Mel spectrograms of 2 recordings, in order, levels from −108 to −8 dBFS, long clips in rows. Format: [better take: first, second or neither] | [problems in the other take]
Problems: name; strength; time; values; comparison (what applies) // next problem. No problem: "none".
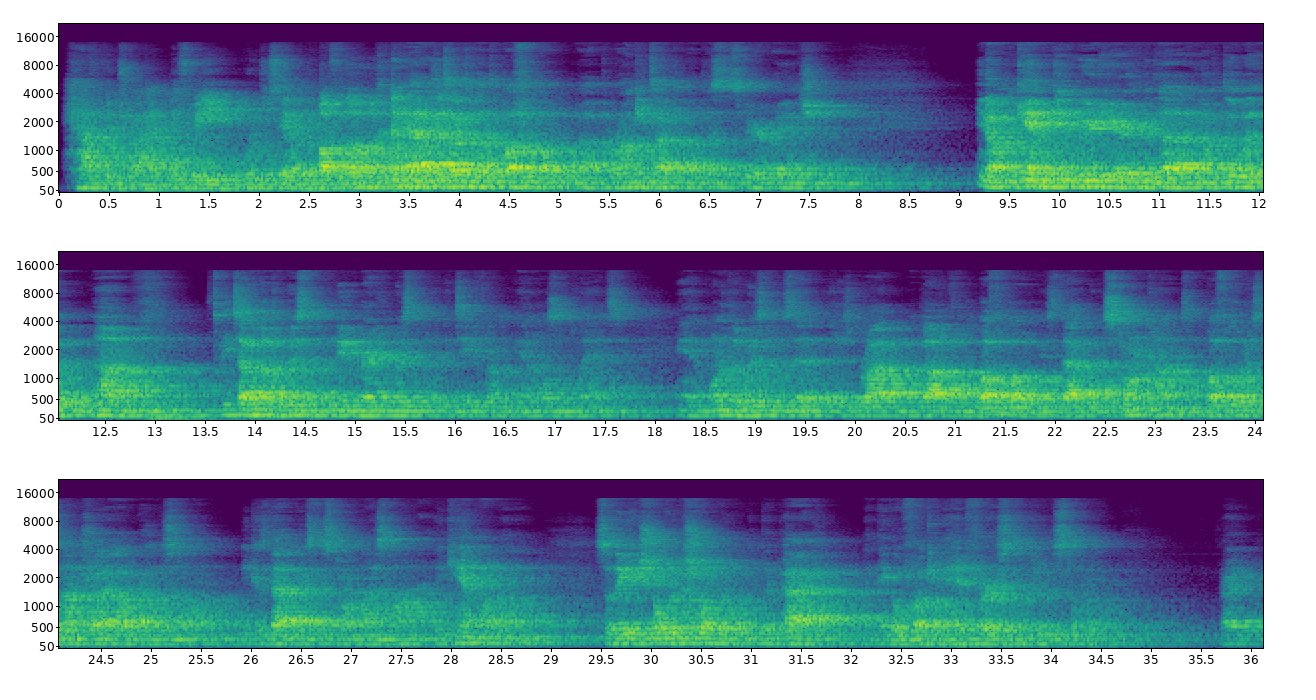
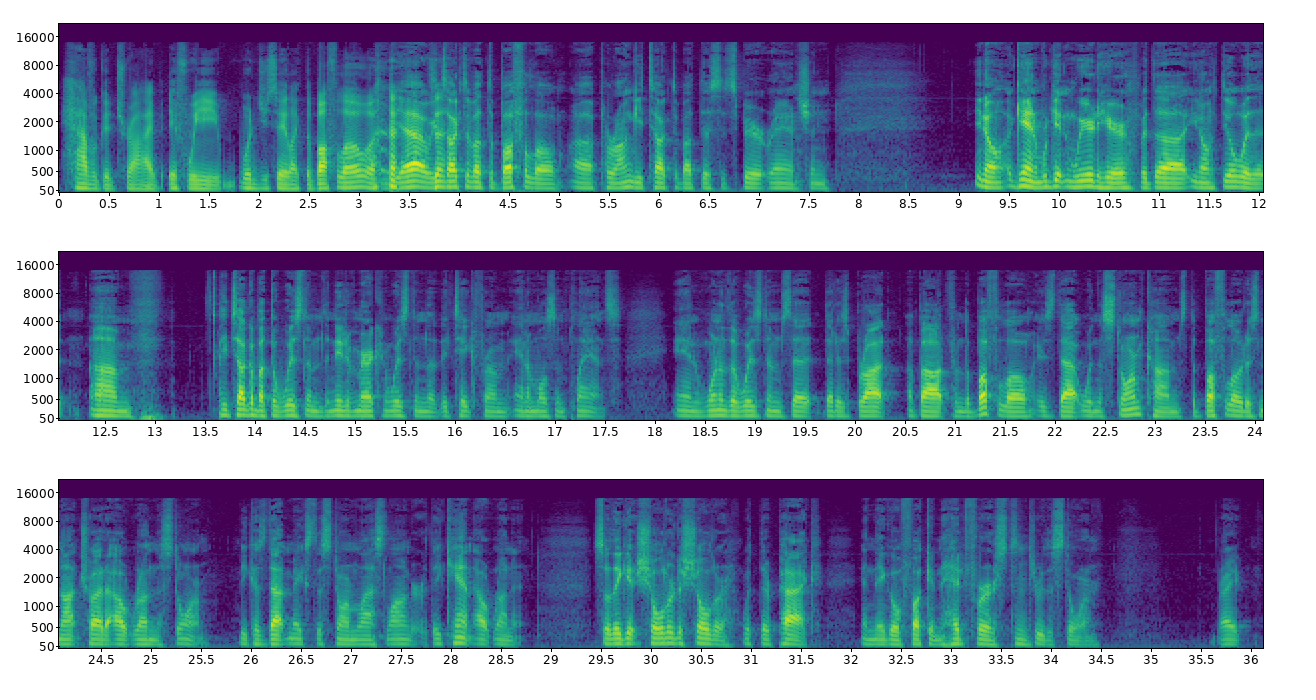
second | off-mic speech; far // room echo; strong; dies away in 2.5 s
